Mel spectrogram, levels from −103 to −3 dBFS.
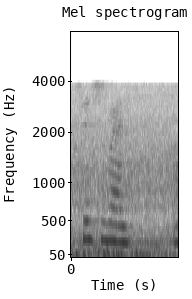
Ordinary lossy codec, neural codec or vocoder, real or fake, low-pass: AAC, 16 kbps; none; real; 7.2 kHz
